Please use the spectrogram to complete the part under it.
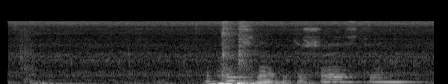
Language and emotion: Russian, sad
